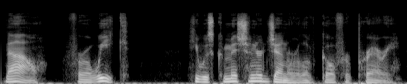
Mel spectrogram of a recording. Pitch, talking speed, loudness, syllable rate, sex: 110 Hz, 160 wpm, -18 LUFS, 5.6 syllables/s, male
